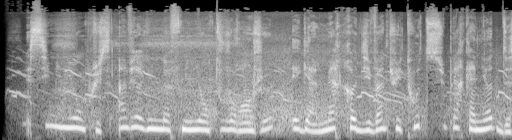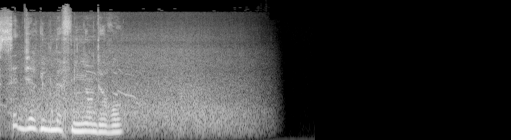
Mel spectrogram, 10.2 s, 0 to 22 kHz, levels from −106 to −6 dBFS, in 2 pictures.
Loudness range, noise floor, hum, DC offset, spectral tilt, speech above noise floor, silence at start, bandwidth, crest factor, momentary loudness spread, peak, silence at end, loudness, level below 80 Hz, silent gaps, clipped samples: 11 LU; -58 dBFS; none; under 0.1%; -3 dB/octave; 44 dB; 0.1 s; over 20 kHz; 16 dB; 16 LU; 0 dBFS; 2.65 s; -13 LUFS; -56 dBFS; none; under 0.1%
